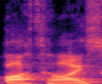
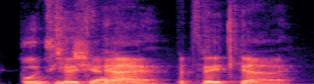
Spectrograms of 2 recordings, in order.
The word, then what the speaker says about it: Butticè: There's an accent on the E, and because there's an accent on the E, it's not Buttice or Batiste. Oh, I know it's though. Butticè. As my mum would, or Butticè, like Butticè if you're in Italy, or Butticè if you're in England.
